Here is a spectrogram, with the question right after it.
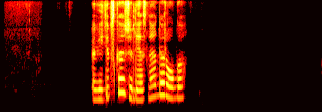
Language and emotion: Russian, neutral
